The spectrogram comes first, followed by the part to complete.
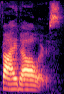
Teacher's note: that V in the word five just kind of disappears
